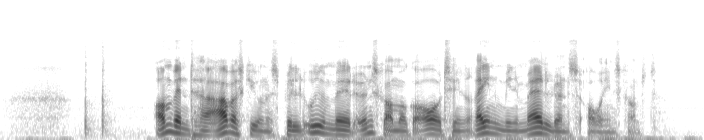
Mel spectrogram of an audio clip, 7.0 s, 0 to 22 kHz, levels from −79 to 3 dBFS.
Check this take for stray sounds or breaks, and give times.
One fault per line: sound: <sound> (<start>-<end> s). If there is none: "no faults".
sound: thud (0.8-1.2 s)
